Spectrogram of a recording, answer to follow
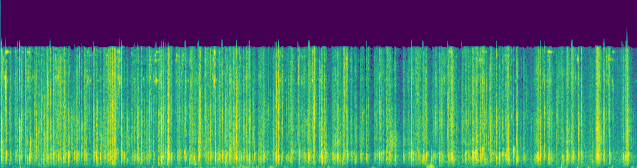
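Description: A small crowd applauding, steady clapping throughout.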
